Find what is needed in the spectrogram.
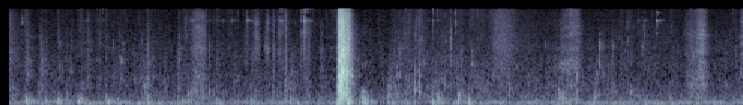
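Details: Dog cough: one sharp, explosive cough with softer huffing breaths before and after.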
